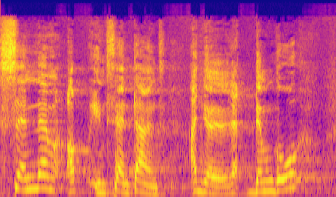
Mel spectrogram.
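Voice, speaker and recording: Both audible room echo and noticeable background noise can be heard in this clip. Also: man. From Trinidad, San Fernando. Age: 70s. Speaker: charity volunteer leader. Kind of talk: public meeting speech. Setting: community consultation in auditorium.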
